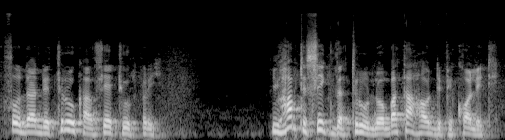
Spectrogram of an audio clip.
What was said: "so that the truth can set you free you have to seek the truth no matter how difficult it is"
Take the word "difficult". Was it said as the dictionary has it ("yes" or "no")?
no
